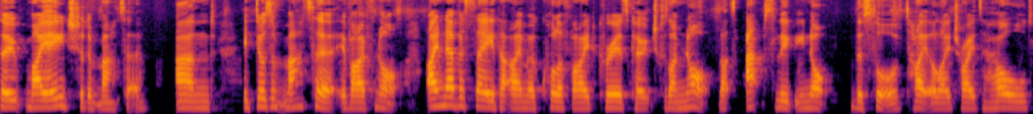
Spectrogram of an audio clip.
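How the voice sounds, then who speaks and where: A woman with a British accent speaks at a moderate pace and a fairly low pitch, with fairly even intonation. The recording is very clean with a silent background. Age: 20s. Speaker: author and public speaker. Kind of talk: interview.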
